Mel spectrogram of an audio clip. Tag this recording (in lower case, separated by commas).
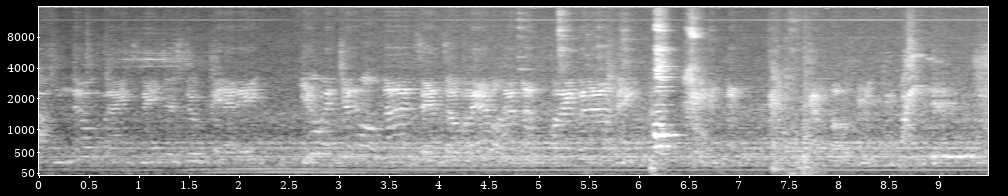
speech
